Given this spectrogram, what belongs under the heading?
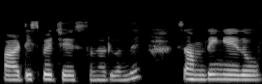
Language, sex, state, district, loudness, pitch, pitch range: Telugu, female, Telangana, Karimnagar, -20 LUFS, 220 Hz, 210-235 Hz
